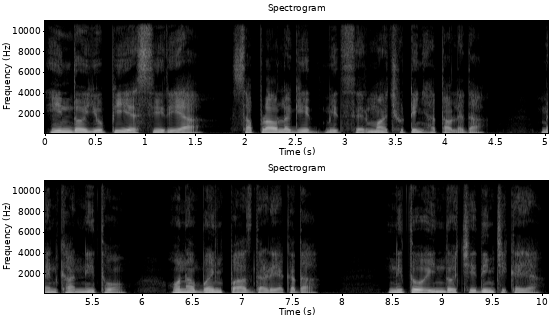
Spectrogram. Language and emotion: Santali, sad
